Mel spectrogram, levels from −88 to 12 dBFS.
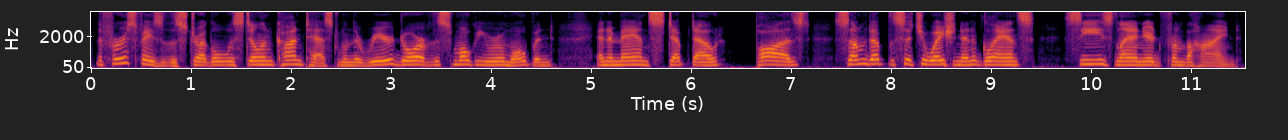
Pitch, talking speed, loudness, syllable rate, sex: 190 Hz, 185 wpm, -19 LUFS, 5.0 syllables/s, female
